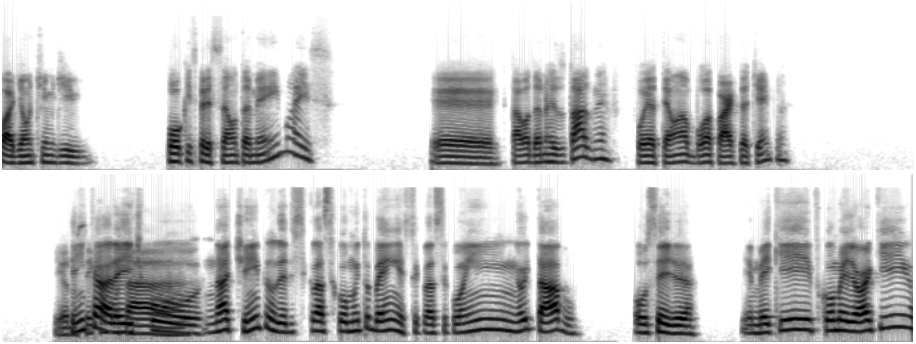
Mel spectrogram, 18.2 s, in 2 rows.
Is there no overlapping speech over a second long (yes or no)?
no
